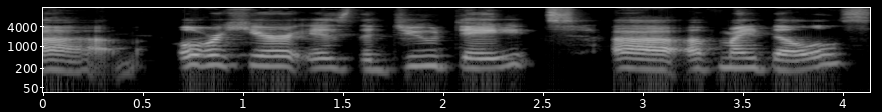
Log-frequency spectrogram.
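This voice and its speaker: The delivery is very slow. The speaker has an American accent. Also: woman. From US Pacific Northwest. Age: 30s. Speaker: budgeting vlogger. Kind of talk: casual screen tutorial. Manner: casual, with frequent fillers.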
